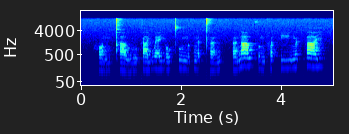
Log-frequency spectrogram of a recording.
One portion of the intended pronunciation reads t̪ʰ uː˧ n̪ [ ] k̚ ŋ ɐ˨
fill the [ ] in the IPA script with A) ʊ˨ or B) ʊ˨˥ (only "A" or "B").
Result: B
